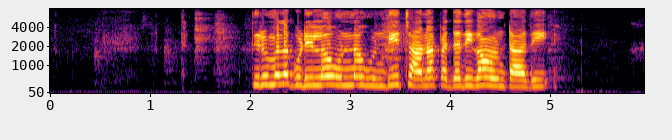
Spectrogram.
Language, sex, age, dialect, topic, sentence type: Telugu, female, 18-24, Southern, banking, statement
